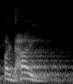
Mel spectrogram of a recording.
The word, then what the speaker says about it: पढ़ाई: अब हम जब इसका उच्चारण करेंगे तो हम करेंगे पढ़ाई। अढ़ा नहीं बोल रही हूं मैं, हम कह रहे हैं पढ़ाई।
